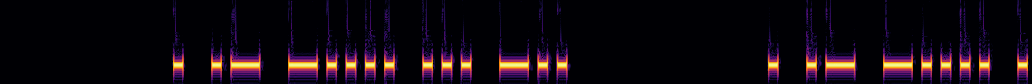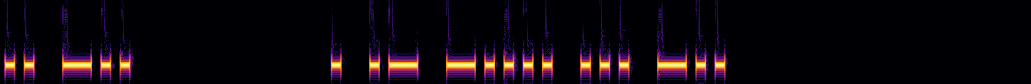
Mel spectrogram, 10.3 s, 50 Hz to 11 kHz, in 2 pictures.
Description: Morse code, heard as a keyed tone, about 25 wpm, 700 Hz. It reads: EA6SD EA6SD EA6SD
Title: DXCC-100 Call Signs - 5 Characters - Repeated 3x - 25wpm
